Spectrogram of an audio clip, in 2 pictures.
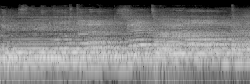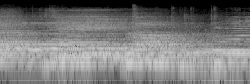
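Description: Gospel choir singing in harmony behind a female soloist, accompanied by a live band, in a slow sustained passage.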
